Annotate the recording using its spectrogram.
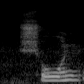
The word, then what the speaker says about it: schon: Um, it also means already, like Schon is how we pronounce it.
